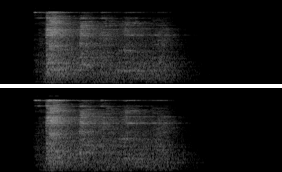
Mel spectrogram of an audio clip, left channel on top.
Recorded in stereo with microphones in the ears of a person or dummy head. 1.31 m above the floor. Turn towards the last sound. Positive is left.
turn(degrees=-55)  # may be behind; listen again after turning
